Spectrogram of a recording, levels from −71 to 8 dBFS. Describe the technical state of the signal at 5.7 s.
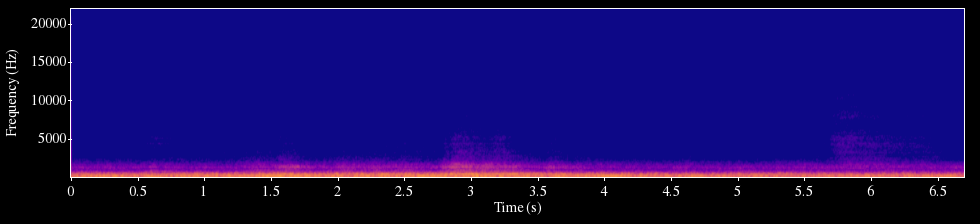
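The signal at 5.7 s is intact, with no technical fault audible at that point.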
